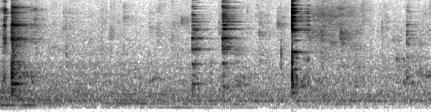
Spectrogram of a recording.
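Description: Metal spoon clinking against a ceramic plate while scooping rice: about four sharp clinks, the loudest about three seconds in.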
